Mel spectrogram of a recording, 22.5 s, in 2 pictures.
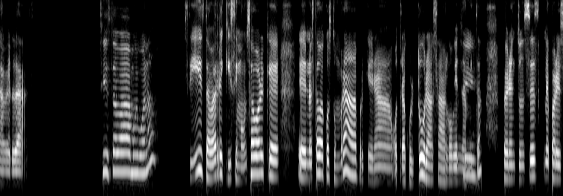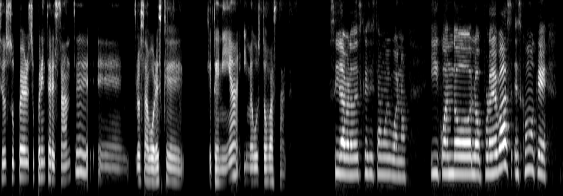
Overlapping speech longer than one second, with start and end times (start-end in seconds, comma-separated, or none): none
